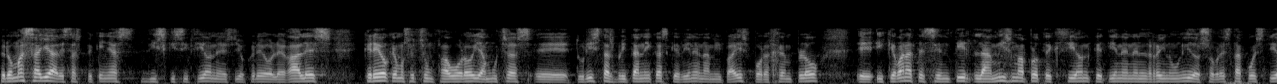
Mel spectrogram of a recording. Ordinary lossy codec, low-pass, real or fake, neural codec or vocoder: AAC, 48 kbps; 5.4 kHz; fake; codec, 16 kHz, 16 kbps, FunCodec, trained on LibriTTS, 50 frames a second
